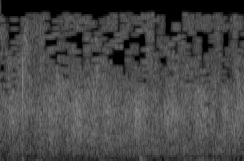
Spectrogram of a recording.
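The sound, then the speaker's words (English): Audience applause for volunteer teachers of a church children's and youth ministry: a steady, dense wash of many hands clapping that keeps an even loudness from start to finish, with no talk over it. “Can you give them an applause?”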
